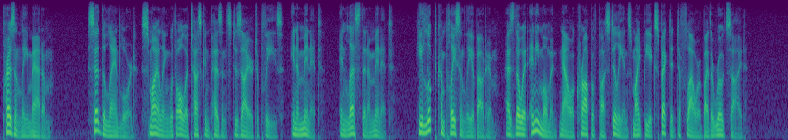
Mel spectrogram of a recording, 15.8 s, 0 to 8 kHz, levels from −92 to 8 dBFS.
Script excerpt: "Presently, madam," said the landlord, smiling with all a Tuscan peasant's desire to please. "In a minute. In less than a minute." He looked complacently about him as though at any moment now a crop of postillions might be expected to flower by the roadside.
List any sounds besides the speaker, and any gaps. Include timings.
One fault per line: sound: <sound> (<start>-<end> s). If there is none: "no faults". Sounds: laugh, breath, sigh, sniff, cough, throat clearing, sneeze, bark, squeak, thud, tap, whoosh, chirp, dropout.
no faults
